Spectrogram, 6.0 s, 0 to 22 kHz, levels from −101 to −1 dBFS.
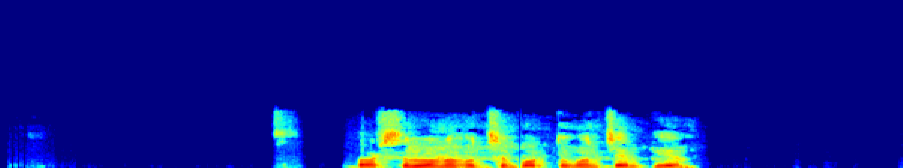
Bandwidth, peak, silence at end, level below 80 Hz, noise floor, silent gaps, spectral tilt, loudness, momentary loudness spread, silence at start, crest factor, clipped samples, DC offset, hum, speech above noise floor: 7.8 kHz; -2 dBFS; 1.4 s; -64 dBFS; under -90 dBFS; none; -6 dB/octave; -17 LUFS; 6 LU; 2.4 s; 18 dB; under 0.1%; under 0.1%; none; over 73 dB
